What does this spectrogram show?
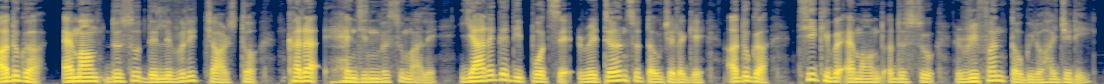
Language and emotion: Manipuri, neutral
